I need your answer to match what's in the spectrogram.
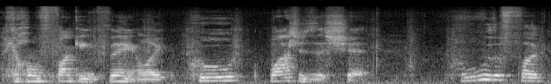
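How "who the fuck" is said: ordinary delivery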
